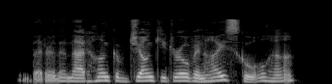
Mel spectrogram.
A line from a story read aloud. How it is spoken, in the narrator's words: I chuckled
